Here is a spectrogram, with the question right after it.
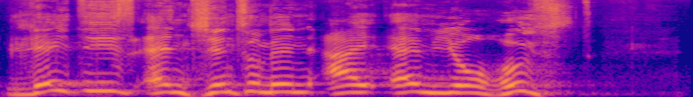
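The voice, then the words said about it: Put-on German accent. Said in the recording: “I'm going to try my best German accent. ... world-class German right there”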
